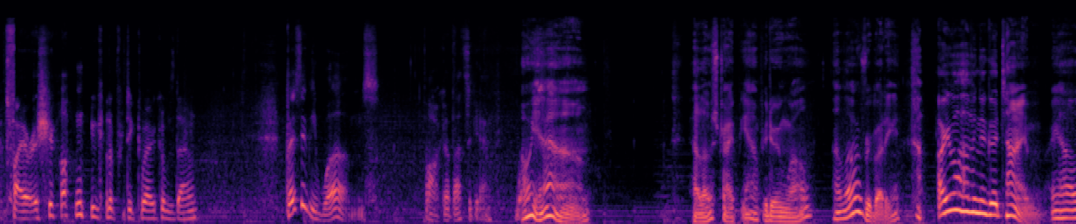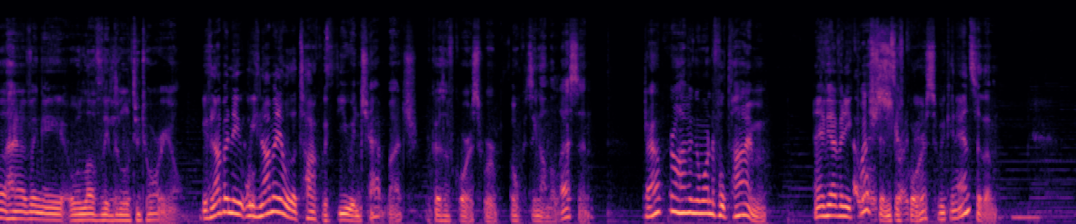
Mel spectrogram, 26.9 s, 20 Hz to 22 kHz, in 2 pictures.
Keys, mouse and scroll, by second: 1.3 click, 2.1 click, 2.3 g, 4.4 click, 4.9 click, 5.5-7.5 middle drag, 6.6 click, 10.3-12.2 middle drag, 13.1-18.1 middle drag, 19.1-25.0 middle drag, 25.0-26.9 drag.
